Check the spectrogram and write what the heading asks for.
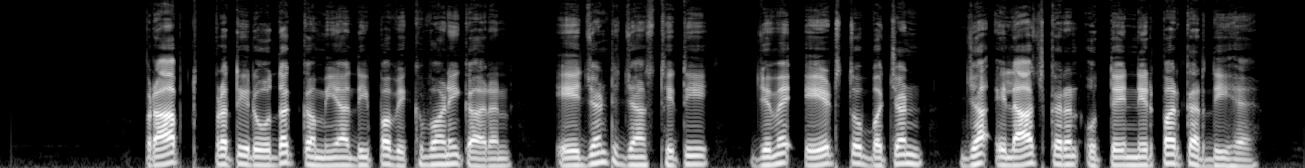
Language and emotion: Punjabi, neutral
